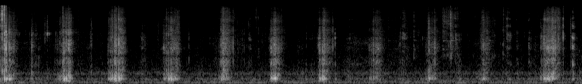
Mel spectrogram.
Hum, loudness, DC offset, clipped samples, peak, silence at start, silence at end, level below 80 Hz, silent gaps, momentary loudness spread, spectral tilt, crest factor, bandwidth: none; -33 LUFS; under 0.1%; under 0.1%; -2 dBFS; 0 s; 0 s; -56 dBFS; none; 15 LU; -3 dB/octave; 32 dB; 17 kHz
